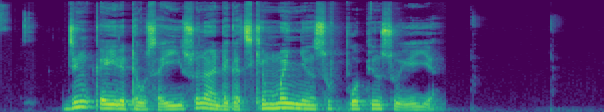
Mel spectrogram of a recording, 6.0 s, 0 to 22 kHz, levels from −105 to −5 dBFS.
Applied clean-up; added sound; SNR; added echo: none; none; none; none.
